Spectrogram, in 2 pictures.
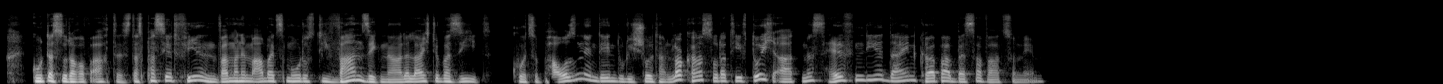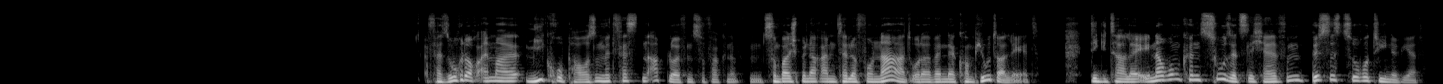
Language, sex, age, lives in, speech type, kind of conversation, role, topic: German, male, 30-34, Germany, read, expert-assistant, expert, Wie kann ich auf meinen Körper hören, um gesünder und zufriedener im Alltag zu leben?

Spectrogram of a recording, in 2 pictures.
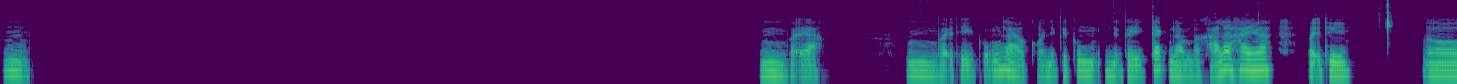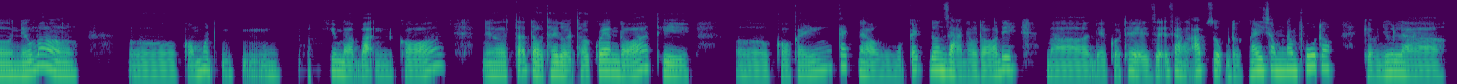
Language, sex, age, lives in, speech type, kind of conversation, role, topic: Vietnamese, male, 20-24, Vietnam, conversation, podcast, host, Bạn có mẹo nào để hạn chế lướt mạng xã hội khi cần tập trung không?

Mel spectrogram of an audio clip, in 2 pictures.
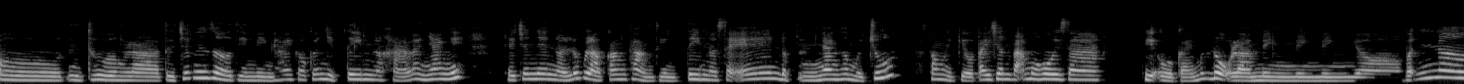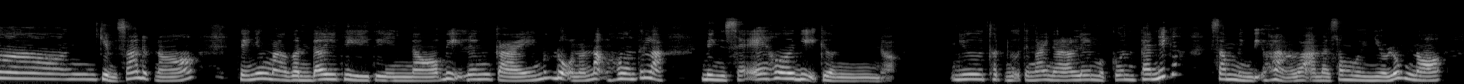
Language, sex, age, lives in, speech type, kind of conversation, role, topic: Vietnamese, female, 45-49, Vietnam, conversation, advice, user, Vì sao tôi thường bị hoảng loạn hoặc tim đập nhanh khi căng thẳng?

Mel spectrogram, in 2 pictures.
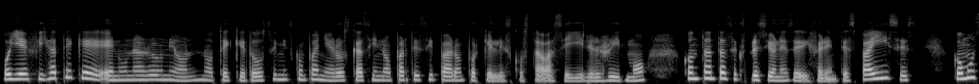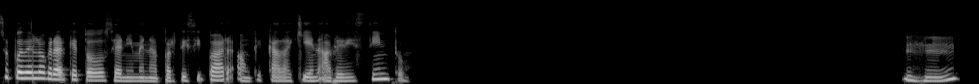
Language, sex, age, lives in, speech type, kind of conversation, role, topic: Spanish, female, 25-29, United States, read, expert-assistant, asker, ¿Qué soluciones existen para que en un grupo multicultural todos se sientan incluidos en la conversación sin importar su forma de hablar español?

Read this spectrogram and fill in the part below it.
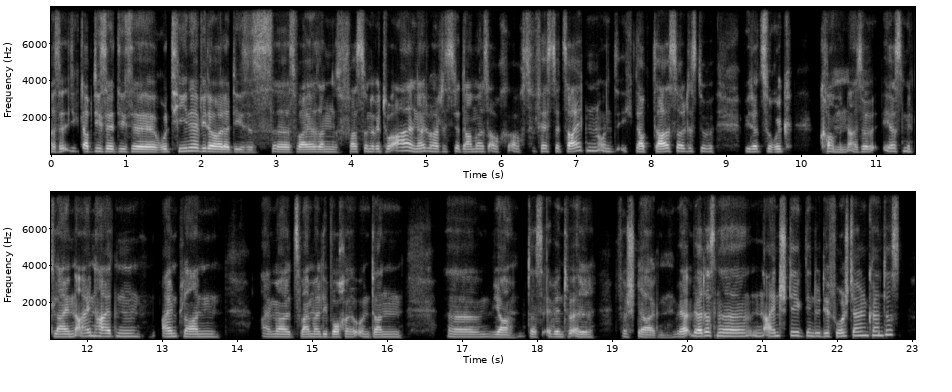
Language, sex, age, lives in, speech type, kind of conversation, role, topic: German, male, 60-64, Germany, conversation, advice, advisor, Wie kann ich trotz Motivationsproblemen und Angst mit Sport anfangen?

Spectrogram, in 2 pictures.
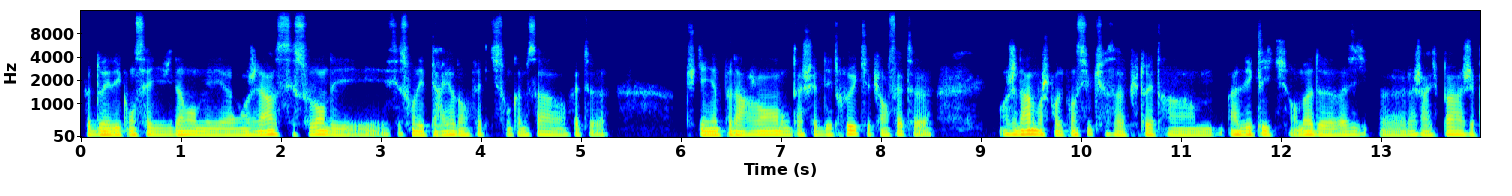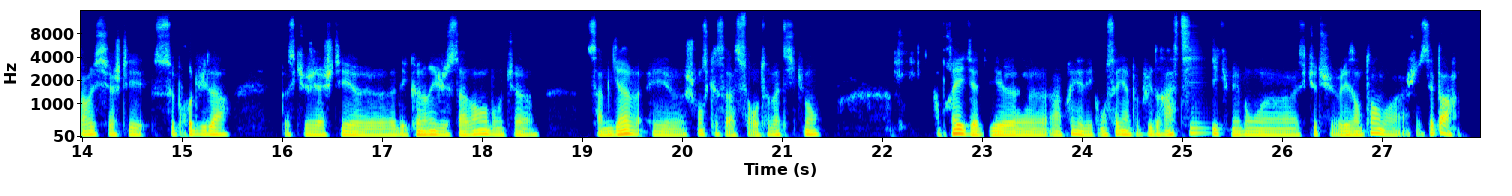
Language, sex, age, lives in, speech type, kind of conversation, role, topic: French, male, 30-34, France, conversation, advice, advisor, Comment puis-je économiser pour un achat important sans céder aux achats impulsifs ?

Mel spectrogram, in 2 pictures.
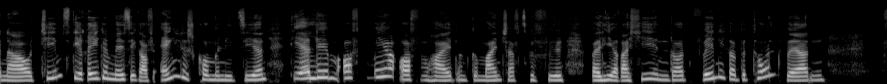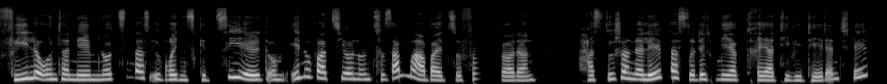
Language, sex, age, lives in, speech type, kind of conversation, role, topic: German, female, 55-59, United States, read, expert-assistant, expert, Wie verändert sich unser Denken, wenn wir in einer anderen Sprache sprechen oder träumen?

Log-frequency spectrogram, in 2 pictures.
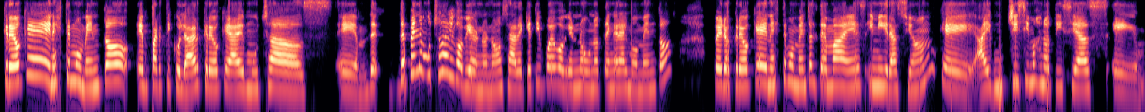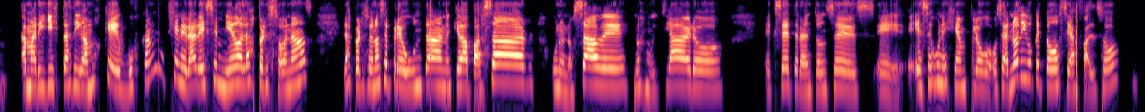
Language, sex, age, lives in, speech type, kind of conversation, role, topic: Spanish, female, 25-29, United States, conversation, unstructured, none, ¿Crees que los gobiernos deberían regular más la desinformación?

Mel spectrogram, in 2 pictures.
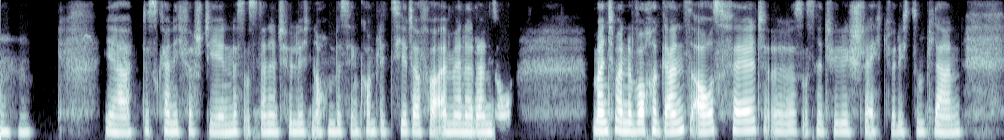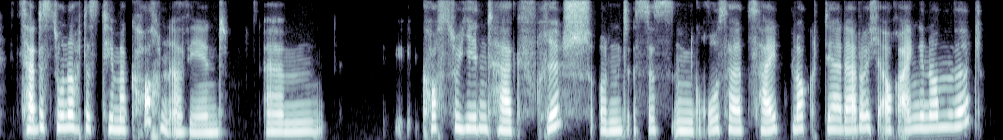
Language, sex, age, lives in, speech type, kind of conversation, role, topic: German, female, 40-44, Germany, conversation, advice, advisor, Wie kann ich regelmäßig Zeit für meine Hobbys finden?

